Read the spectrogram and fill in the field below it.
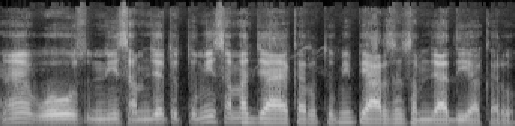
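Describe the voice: A man's medium-pitched, slightly mellow voice with little pitch movement, at a moderate pace, in a dry, close sound with no echo.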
